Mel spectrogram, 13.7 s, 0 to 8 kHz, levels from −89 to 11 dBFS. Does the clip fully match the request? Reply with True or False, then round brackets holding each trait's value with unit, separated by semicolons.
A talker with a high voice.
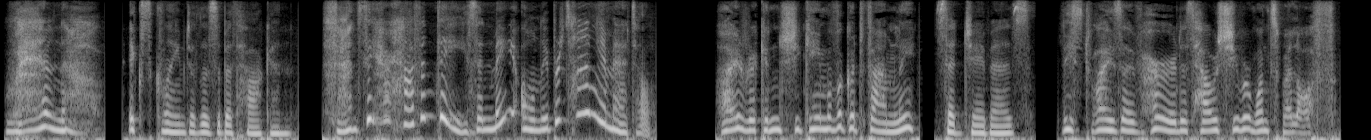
True (215 Hz)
